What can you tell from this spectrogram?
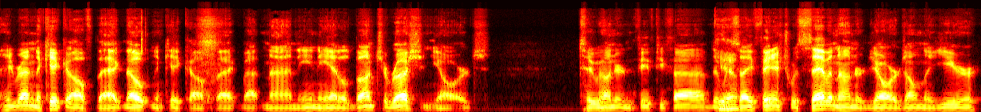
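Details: Adult male speaker; typical voice.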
